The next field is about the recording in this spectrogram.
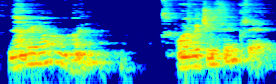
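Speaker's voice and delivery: soft, sweet and hushed. Retold or imitated. Husband soothing his anxious wife in the car, soft and sweet. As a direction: coat the answer in sweetness. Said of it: "softly, sweetly".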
